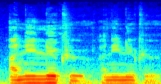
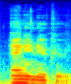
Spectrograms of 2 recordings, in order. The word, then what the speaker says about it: Aninuku: Come to the Anuku clan, the Aninuku, yeah, Aninuku, yeah, that's right. That's how you pronounce it.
